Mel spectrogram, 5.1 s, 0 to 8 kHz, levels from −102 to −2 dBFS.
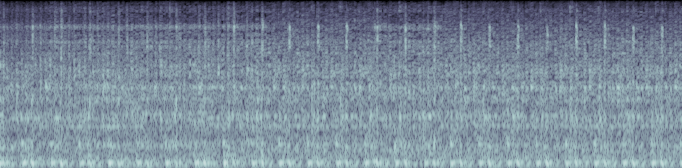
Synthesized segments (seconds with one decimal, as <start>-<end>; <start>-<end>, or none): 0.0-2.0; 2.8-3.3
